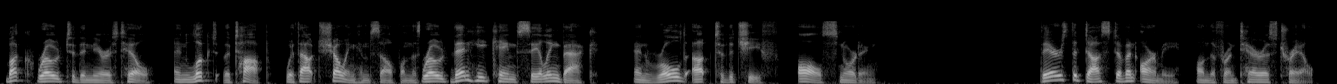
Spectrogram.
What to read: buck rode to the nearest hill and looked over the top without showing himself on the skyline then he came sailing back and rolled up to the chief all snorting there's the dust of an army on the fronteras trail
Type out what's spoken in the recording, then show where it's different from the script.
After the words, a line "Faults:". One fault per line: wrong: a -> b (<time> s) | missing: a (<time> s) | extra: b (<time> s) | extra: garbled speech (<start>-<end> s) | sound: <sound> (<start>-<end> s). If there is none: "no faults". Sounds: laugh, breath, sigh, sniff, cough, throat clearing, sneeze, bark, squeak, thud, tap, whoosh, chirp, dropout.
buck rode to the nearest hill and looked the top without showing himself on the rode then he came sailing back and rolled up to the chief all snorting there's the dust of an army on the fronteras trail
Faults:
missing: over (2.2 s)
wrong: skyline -> rode (4.2 s)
